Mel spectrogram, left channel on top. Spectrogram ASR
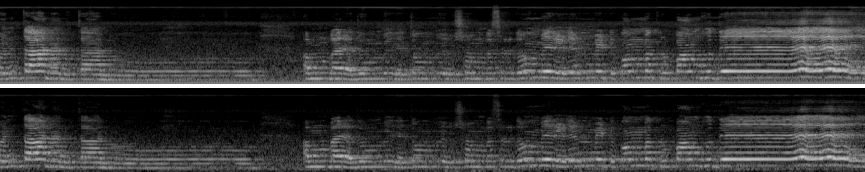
ಅಂಬರ ದುಂಬಿಗೆ ತುಂಬಿ ಶಂಬಸರು ದುಂಬಿರಿ ಲಿಂಬಿಟ್ಟು ಕೊಂಬ ಕೃಪಾಂಬುದೇ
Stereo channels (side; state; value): left; noise; hum, 14 dB below the sound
